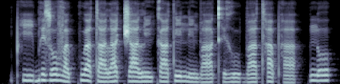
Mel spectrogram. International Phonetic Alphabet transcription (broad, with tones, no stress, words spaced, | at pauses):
pʰiː˨bɪ˦ zo˦va˨ kʷa˦˨ta˨ la˦t͡ʃa˦˨ lĩ˦˨ka˦ tĩ˦ nĩ˨baː˨ kʰɪ˨ɣuː˨baː˨˦ tʰa˦pʰa˨ | no˦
